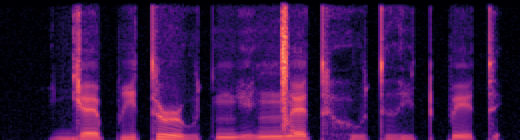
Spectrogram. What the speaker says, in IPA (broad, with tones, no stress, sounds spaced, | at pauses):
ɟ ɛ˨ p i˦ t ɹ ṳ˨ t ɲ e̤˦ ŋ͡ǀ ɛ˦ t h ṳ˨ t ð i̤˦ t p e˨ t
